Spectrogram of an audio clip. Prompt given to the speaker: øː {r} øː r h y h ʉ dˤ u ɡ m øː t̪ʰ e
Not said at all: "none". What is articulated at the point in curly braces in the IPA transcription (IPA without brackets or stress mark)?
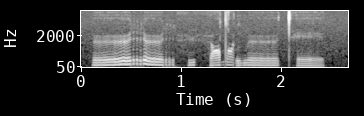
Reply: r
